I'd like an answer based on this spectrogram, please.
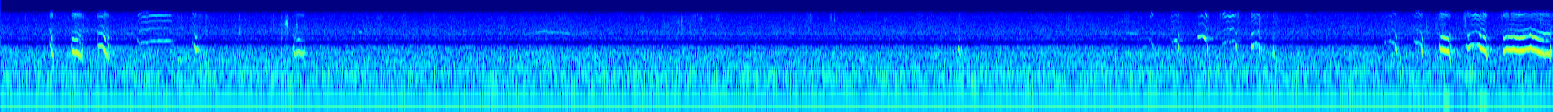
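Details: A female Maltese × Miniature Dachshund cross gives high, thin whimpers and little yips in short bursts.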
